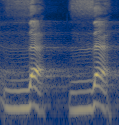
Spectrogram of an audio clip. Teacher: huruf zal, ujung lidah dengan gigi seri atas kita.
